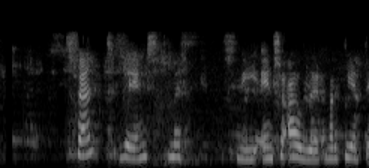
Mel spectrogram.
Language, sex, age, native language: Icelandic, female, 11, Icelandic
